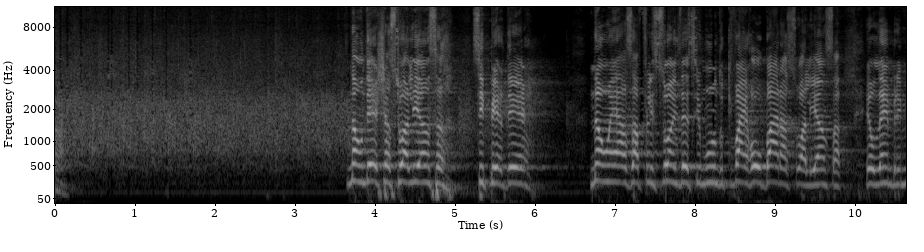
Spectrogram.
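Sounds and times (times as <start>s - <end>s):
audience applauding: 0.0s - 5.2s
speech: 3.6s - 6.0s, 6.7s - 10.6s.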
